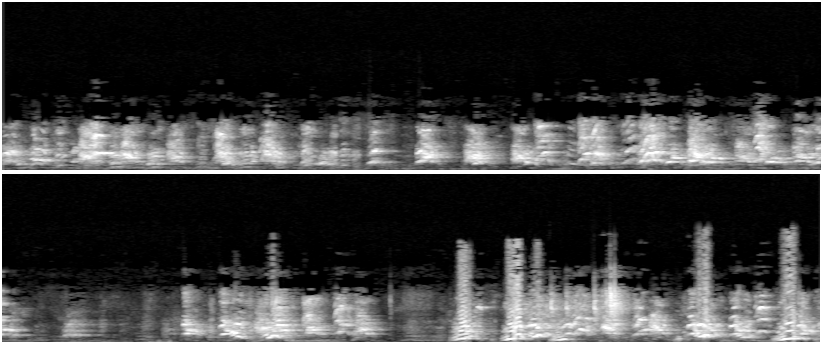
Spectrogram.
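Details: Samoyed puppies aged three and a half months bark and yip excitedly, dense runs of high short barks, a brief quieter gap midway, then louder bursts.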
